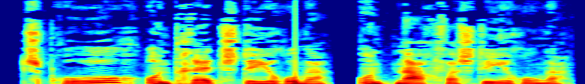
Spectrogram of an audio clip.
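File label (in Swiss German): "sproochsterrunge", Haut Rhin; medecine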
